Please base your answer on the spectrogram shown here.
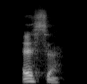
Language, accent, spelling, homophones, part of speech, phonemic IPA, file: French, France, esse, ace / aces / ès / esses, noun, /ɛs/, LL-Q150 (fra)-esse.wav
- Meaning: The name of the Latin script letter S/s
